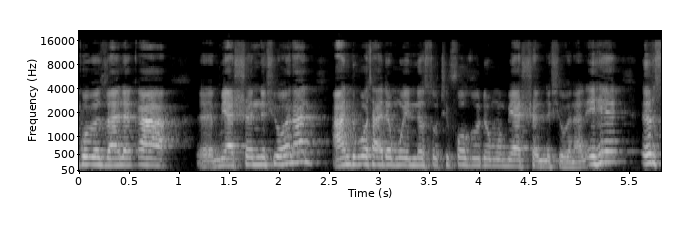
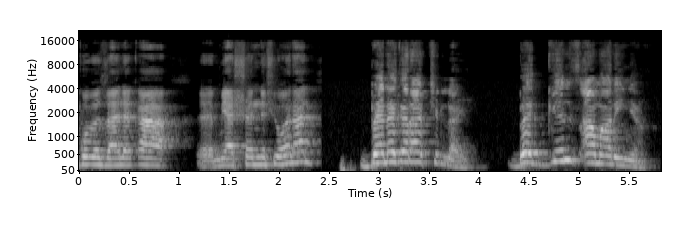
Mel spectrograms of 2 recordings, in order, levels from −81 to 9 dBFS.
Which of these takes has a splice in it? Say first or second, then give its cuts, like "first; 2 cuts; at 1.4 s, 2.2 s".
second; 1 cut; at 2.4 s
